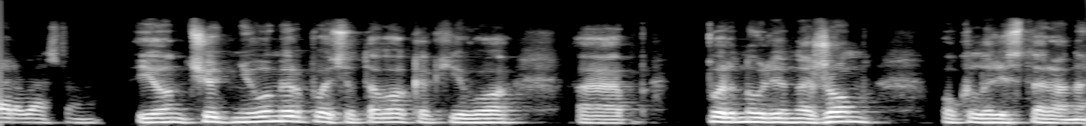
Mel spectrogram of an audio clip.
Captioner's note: translator speaking Russian language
